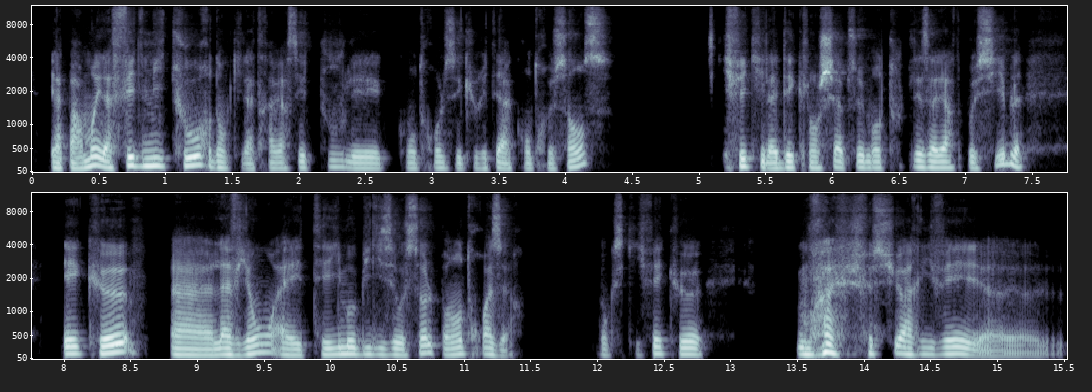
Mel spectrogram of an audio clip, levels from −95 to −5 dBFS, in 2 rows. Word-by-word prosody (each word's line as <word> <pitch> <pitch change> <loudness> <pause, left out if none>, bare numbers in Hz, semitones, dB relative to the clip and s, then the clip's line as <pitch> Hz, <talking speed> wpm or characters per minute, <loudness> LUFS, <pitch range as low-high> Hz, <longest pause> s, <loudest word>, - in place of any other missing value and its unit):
et - - +2
apparemment, 120 +10 +3
il 150 - +6
a - - +1
fait 165 +7 +4
demi-tour, 155 +2 +3
donc, 115 -3 -4
il 105 - -6
a - - -6
traversé 110 +2 -6
tous 135 +1 -11
les 110 -2 -2
contrôles 110 +1 -7
sécurité 110 0 -7
à 105 - -2
contresens, 105 -1 -5 0.7
ce - - -17
qui - - -7
fait 145 - +2
qu'il 125 -6 -2
a 110 - +3
déclenché 115 0 +1
absolument 120 +1 -2
toutes 120 - -25
les 130 -1 +1
alertes 120 0 +2
possibles 115 -2 -2 0.6
et 140 0 +5
que, 155 +6 +7 0.3
heu, 120 -2 +3
l'avion 125 +8 +2
a 120 - -2
été 115 +2 -2
immobilisé 130 -2 0
au 115 - +2
sol 155 +7 -1
pendant 125 +1 -1
3 130 -4 -4
heures. - - -15 0.5
Donc, 115 -1 -12
ce - - -11
qui 115 - -24
fait 140 +4 -2
que, 130 -3 0 0.7
moi, 135 +6 +5
je - - -5
suis 145 +2 -3
arrivé, 130 -1 +1
heu, - - -10
125 Hz, 190 wpm, -22 LUFS, 115-135 Hz, 0.7 s, que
